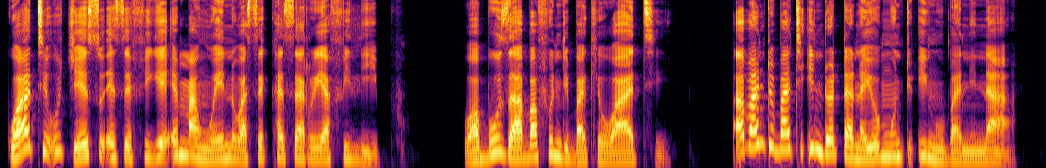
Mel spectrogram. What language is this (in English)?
North Ndebele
